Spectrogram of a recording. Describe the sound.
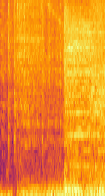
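Engine revving at high RPM: a steady mechanical roar runs for about a second, then jumps louder and brighter as the revs climb and hold.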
